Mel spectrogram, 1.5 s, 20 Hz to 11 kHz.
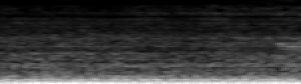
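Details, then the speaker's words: Wrecked 2010 Mercedes E550 V8, run briefly without coolant: low, lumpy, uneven idle; codes show misfires on cylinders 1, 4, 6 and 7; owner suspects water in the coils from the wreck, not confirmed. "okay so I pulled codes up looks like it's got cylinder one four six and seven misfire which are on the passenger side the front and rear and then the middle two on the driver's side"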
